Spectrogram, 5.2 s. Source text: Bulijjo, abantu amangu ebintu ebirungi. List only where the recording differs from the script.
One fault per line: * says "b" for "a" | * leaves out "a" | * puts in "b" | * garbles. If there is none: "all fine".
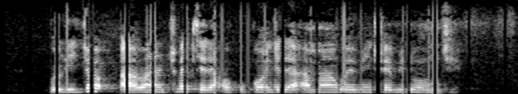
* puts in "batera okugondera"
